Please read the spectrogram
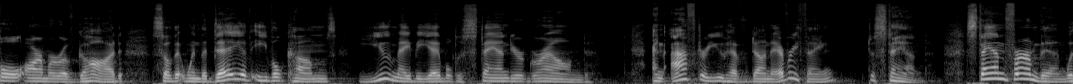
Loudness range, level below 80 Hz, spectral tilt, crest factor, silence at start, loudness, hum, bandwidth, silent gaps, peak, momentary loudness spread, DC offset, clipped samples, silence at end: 3 LU; -54 dBFS; -5.5 dB/octave; 18 dB; 0 s; -26 LUFS; none; 19 kHz; none; -8 dBFS; 13 LU; under 0.1%; under 0.1%; 0 s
